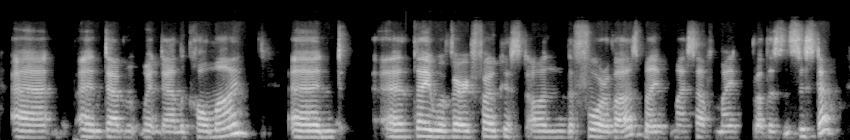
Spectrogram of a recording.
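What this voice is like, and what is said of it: British Yorkshire accent. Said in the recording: “as we can tell by your accent, started on the other side of the world ... growing up in the UK ... I was brought up in Yorkshire”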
